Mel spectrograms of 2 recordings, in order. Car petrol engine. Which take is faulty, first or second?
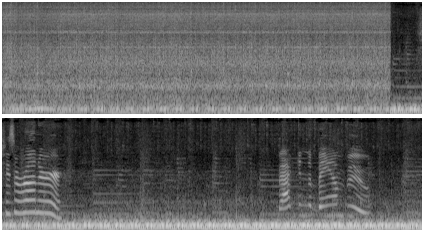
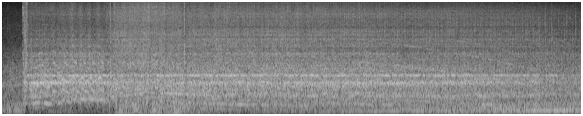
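second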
